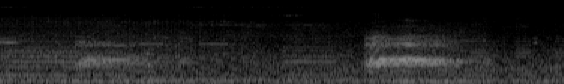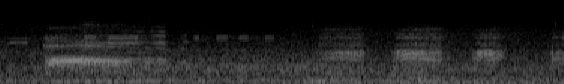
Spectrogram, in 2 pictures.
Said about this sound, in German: Berlin im Februar. Auf der Spree schwimmen ein paar Enten.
